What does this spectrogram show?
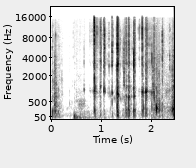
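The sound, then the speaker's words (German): Someone bites into a very dry, hard breadstick-like snack stick, about three times as thick as a grissini, then chews with a rapid, irregular run of sharp, crisp crunches that stay fairly loud. No one speaks. “Soll ich mal reinbeißen? Beiß mal rein.”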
